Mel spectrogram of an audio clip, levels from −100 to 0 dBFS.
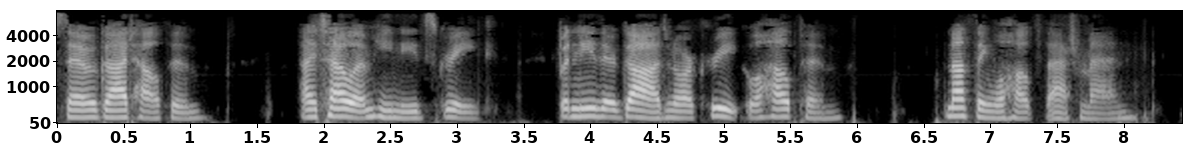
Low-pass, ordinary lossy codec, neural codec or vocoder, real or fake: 7.2 kHz; MP3, 32 kbps; codec, 16 kHz, 1 kbps, X-Codec, HuBERT features, trained on LibriSpeech; fake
